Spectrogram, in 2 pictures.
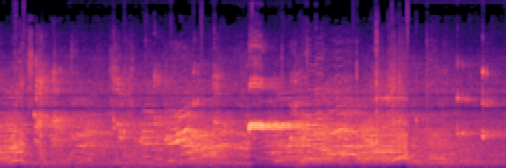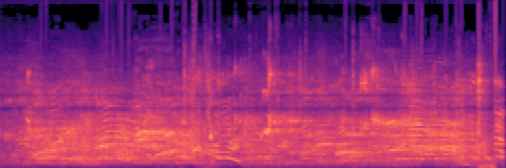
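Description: Live sound of a basketball game in a gymnasium: sneakers squeaking on the hardwood court and the ball bouncing, over the voices of players and spectators.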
